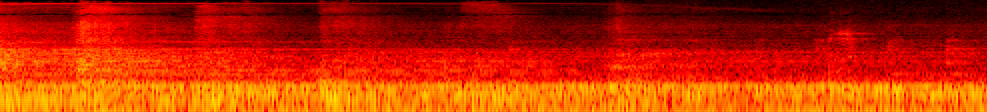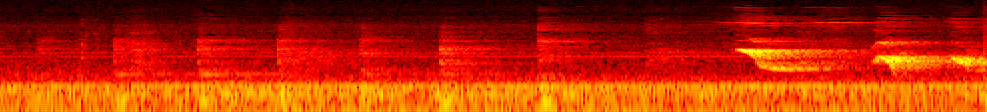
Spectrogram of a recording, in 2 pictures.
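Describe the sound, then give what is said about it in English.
Dog whimpering and yipping: a few sharp, high-pitched yelps burst out near the end over a steady low hum. “Dog. Good boy. Dog. Good boy. What does he want?”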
